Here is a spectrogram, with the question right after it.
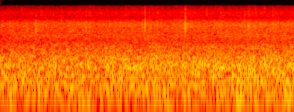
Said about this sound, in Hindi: बारिश तो वैसे दमादम हो रही है एकदम मस्त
